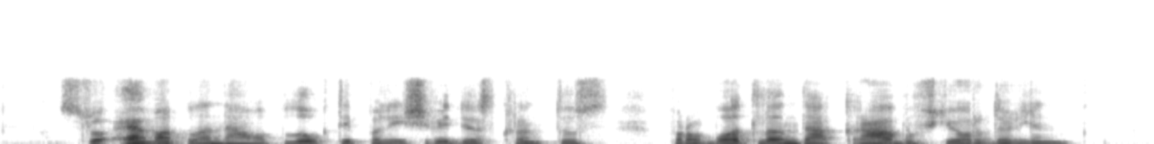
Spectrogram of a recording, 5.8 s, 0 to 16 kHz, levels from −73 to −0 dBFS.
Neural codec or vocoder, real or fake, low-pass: codec, 16 kHz, 0.8 kbps, ZipCodec; fake; 7.2 kHz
